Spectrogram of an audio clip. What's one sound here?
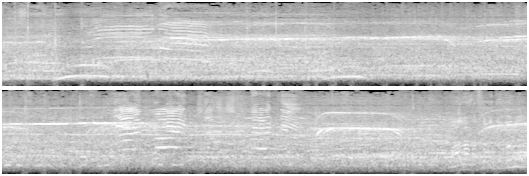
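A large crowd cheers and whistles loudly in a big echoing arena.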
